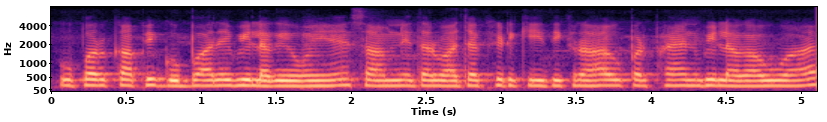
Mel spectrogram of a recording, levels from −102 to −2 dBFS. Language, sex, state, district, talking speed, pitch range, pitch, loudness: Hindi, female, Haryana, Jhajjar, 225 wpm, 195-205 Hz, 195 Hz, -15 LUFS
